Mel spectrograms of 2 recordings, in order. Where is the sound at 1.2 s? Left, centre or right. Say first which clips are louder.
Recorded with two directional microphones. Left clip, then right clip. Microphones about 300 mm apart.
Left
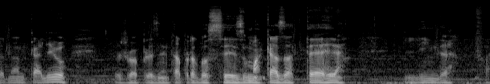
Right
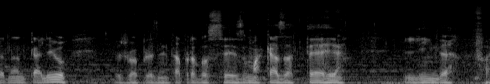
Left 6 dB; left.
